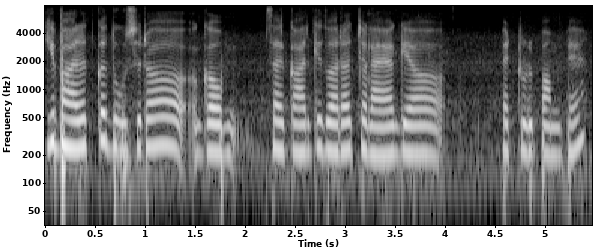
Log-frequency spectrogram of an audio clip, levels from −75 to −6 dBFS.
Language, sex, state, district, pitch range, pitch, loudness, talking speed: Hindi, female, Uttar Pradesh, Lucknow, 210-235 Hz, 220 Hz, -20 LUFS, 130 wpm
